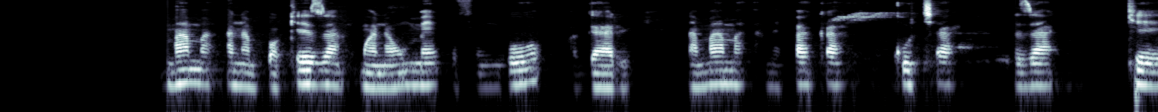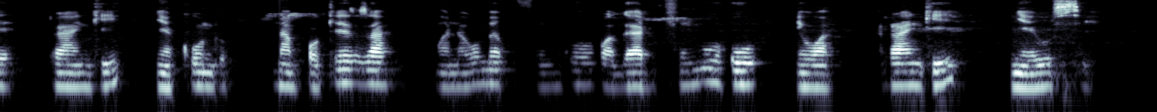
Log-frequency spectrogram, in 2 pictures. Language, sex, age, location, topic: Swahili, male, 25-35, Kisumu, finance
